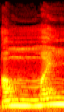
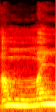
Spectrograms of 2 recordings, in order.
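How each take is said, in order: The two takes are said the same way.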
